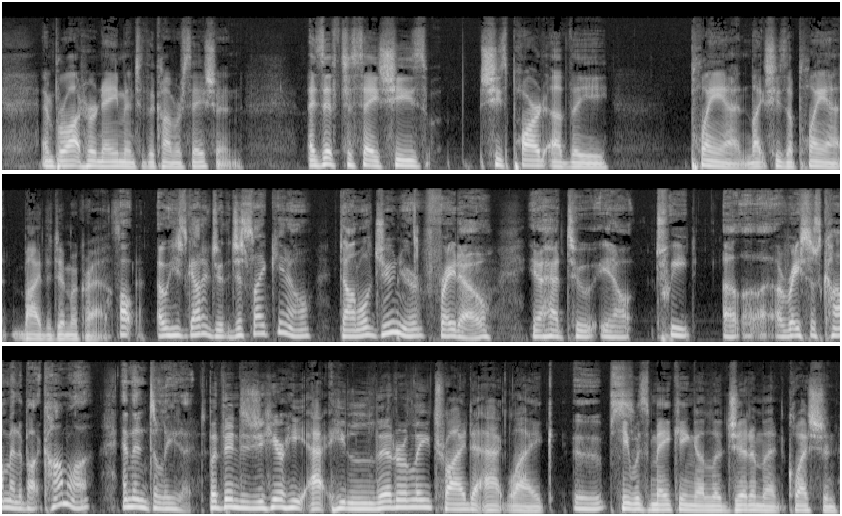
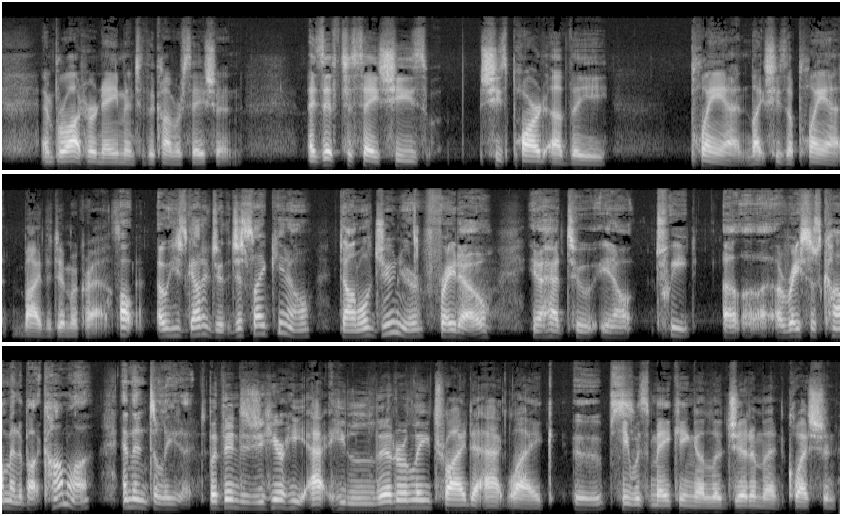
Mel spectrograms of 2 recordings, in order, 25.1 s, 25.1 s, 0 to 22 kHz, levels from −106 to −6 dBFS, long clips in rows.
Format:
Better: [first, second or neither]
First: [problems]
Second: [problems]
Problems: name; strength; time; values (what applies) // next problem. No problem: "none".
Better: first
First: none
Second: thin; very; fading below 400 Hz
